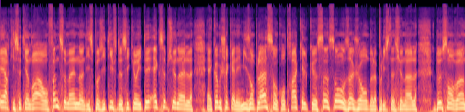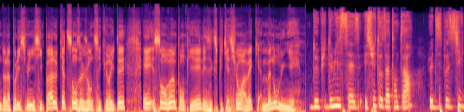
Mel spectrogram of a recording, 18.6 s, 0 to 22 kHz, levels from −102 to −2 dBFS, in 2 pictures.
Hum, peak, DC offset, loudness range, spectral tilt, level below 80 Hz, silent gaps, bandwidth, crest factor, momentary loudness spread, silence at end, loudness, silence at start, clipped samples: none; 0 dBFS; under 0.1%; 1 LU; -6 dB/octave; -34 dBFS; none; 17.5 kHz; 10 dB; 5 LU; 0 s; -11 LUFS; 0 s; under 0.1%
